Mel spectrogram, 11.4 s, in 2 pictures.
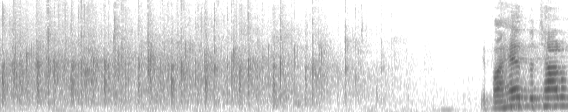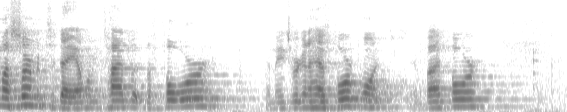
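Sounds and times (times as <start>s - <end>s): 
crowd clapping: 0.0s - 4.2s
speech: 4.9s - 10.6s.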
